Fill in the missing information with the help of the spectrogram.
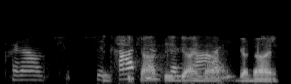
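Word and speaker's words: shikata ga nai: So I was looking, and you two might have already known this, but I was curious about what exactly Shikai Gainai means, which I'm pronouncing wrong. Let's see. – Shikati Gainai.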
